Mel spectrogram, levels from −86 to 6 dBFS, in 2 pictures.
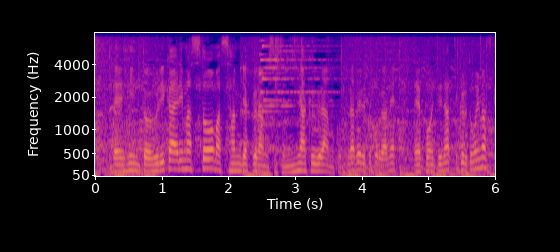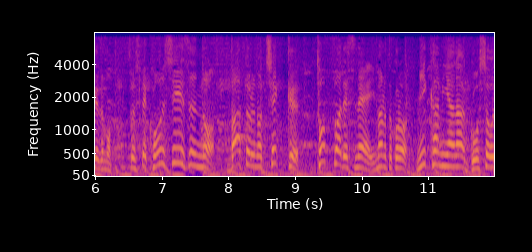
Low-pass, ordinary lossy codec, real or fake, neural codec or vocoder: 7.2 kHz; none; real; none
